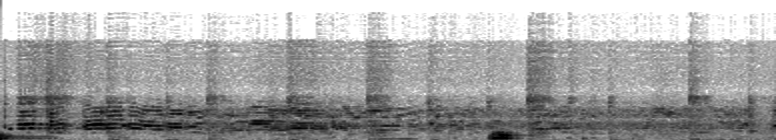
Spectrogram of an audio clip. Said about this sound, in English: Go check if there's something outside for delivery, or she's just barking at a bark.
